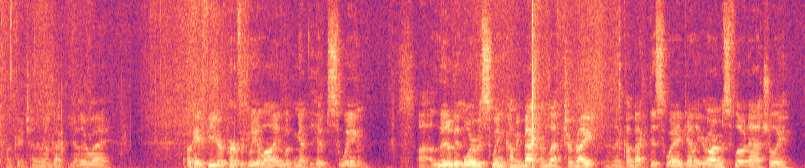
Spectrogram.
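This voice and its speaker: Against noticeable background noise, a man talks at a fairly quick pace with ordinary pitch variation. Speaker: chiropractor. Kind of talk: clinical instruction and commentary. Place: office. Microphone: camera far.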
